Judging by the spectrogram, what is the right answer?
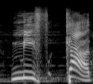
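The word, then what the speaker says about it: מִפְקָד: Ahora, e la palabra hebrea, en la puerta de la inspección, la palabra hebrea mifcat se escribe m i f k a d.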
